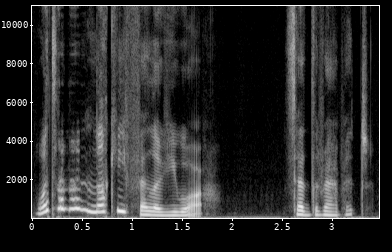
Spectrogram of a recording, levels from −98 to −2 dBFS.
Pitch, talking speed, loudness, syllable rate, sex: 240 Hz, 155 wpm, -18 LUFS, 5.9 syllables/s, female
